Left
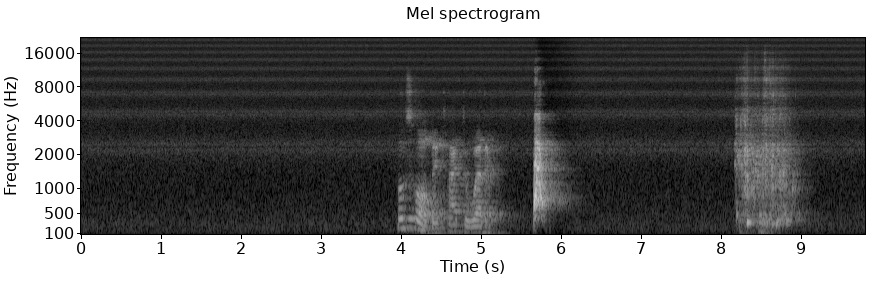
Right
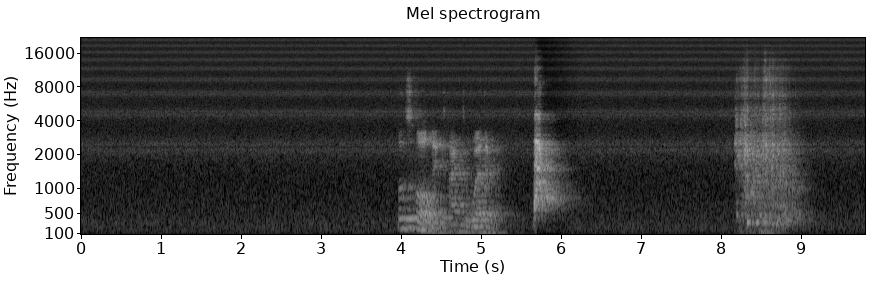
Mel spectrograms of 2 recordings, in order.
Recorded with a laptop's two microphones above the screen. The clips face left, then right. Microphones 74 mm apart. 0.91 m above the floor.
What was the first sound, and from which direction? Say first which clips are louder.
A man speaking: left 5 dB; 40° left (ahead or behind).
